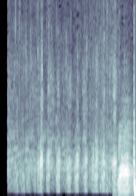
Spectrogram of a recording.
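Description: Intro of a bass house track: a rapid, even run of quack-like sounds, about eight a second, growing steadily louder, then a short swell in the last moments before the beat drops.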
